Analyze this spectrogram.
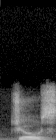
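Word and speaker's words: Joost: feelings about that um Jo Klein I hope I said it right I had people correcting me Jo like ghost Klein with Europa uh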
